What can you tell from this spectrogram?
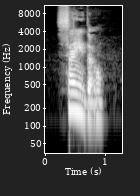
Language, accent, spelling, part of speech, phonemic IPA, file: French, Canada, ceindrons, verb, /sɛ̃.dʁɔ̃/, LL-Q150 (fra)-ceindrons.wav
- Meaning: first-person plural simple future of ceindre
